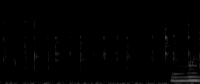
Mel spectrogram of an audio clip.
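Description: Fingernails tapping quickly and lightly on a Paco Rabanne Lady Million perfume bottle, a faceted gold-and-glass bottle, at about ten taps a second.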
